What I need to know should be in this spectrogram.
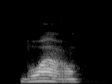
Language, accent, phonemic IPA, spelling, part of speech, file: French, Canada, /bwa.ʁɔ̃/, boiront, verb, LL-Q150 (fra)-boiront.wav
- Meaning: third-person plural future of boire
